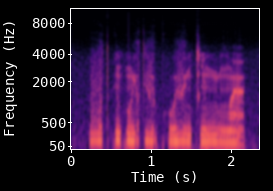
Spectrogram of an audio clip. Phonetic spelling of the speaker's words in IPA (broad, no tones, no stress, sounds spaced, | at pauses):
v u t k ĩ kʷ ĩ j ɯ t vʲ ɯ kʷʰ ɯ vʲ ɯ n t͡ɕ ĩ n m ʏ ŋʷ æ̃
